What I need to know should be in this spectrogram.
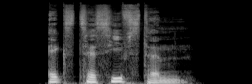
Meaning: strong dative masculine/neuter singular superlative degree of exzessiv
- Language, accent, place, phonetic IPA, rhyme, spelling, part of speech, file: German, Germany, Berlin, [ˌɛkst͡sɛˈsiːfstəm], -iːfstəm, exzessivstem, adjective, De-exzessivstem.ogg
